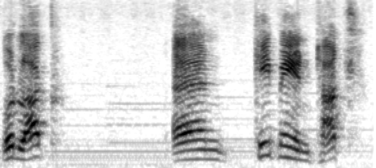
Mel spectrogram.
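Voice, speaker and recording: An actor playing a brusque, pompous Victorian police commissioner with an upper-class English accent in a radio drama. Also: male voice, a little high, slow pace, lo-fi sound, soft background music. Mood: brisk command. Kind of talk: 1970s radio drama acting.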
